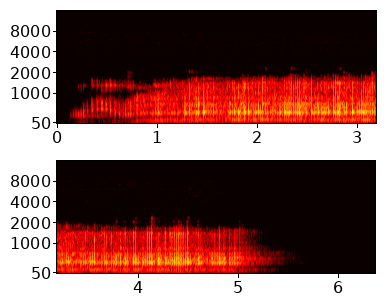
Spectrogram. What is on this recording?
annoyed dragon
This is one big dragon that is very annoyed because you just woke her from a thousand year sleep.
annoyed, dinosaur, dragon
